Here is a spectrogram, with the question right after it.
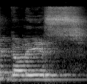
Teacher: तालव्य पे वायु को प्रक्षेपित करोगे तो अपने आप सा के लास्ट में सीटी बजेगी, इसलिए इसे सीटी वाला कहने लगते हैं।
